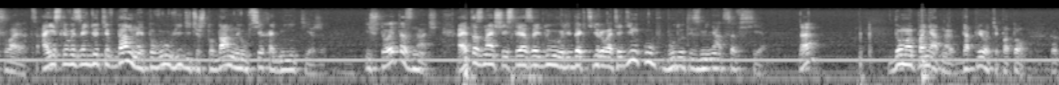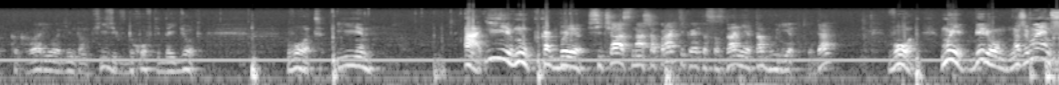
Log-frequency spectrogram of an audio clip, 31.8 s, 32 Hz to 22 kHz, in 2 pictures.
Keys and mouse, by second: 1.5-5.6 drag, 7.0-9.4 middle drag, 8.0 Tab, 9.4 right click, 10.0-11.0 middle drag, 11.0 click, 14.1 Tab, 14.5-16.1 middle drag, 21.1 x, 22.6 x, 24.1 x.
